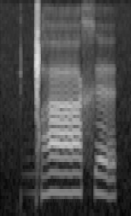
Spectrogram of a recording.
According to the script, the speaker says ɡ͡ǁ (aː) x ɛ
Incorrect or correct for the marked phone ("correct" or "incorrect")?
correct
